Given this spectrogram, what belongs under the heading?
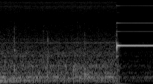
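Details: Multimeter continuity check of the shielding in a Farfisa O.R. 200 amp, at a point that tests well, unlike a poor spot near a screw head: a clean, steady high beep for about half a second. Normal continuity beep.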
